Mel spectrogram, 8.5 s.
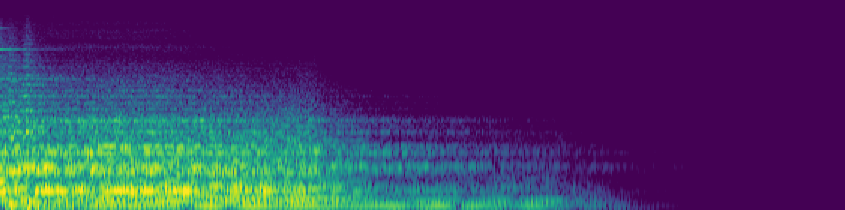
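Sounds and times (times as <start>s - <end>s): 
ceremonial fanfare: 0.0s - 4.8s.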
